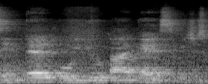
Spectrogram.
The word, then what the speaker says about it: Louis: S is silent in L-O-U-I-S, which is called Louis.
